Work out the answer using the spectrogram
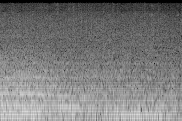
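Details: Jeep Cherokee with bad throttle position sensor: revs hang high then sag slowly and unevenly instead of settling to a steady idle, before TPS replacement.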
